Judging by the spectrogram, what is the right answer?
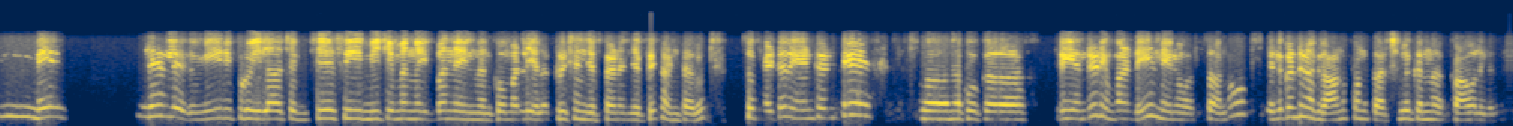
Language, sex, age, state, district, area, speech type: Telugu, male, 18-30, Telangana, Warangal, rural, conversation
